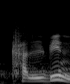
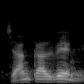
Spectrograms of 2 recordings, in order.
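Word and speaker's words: Jean Calvin: 할 수 있는 칼뱅 영어식으로는 좋은 칼빈 이렇게 부르는데 원래 이분이 있던 곳에 발음으로 하면 장 깔뱅입니다 장 깔뱅 이렇게 부르는게 맞다고 합니다 이분은 이렇게 말했습니다 교회를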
